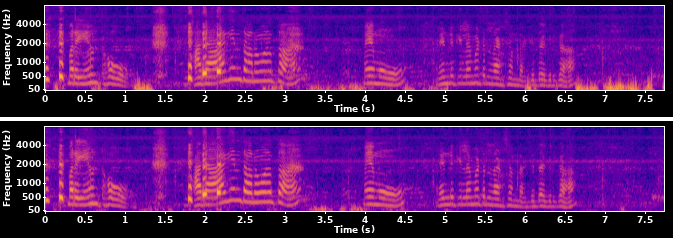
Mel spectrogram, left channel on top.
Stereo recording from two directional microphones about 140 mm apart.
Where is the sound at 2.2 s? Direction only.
25° right (ahead or behind).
